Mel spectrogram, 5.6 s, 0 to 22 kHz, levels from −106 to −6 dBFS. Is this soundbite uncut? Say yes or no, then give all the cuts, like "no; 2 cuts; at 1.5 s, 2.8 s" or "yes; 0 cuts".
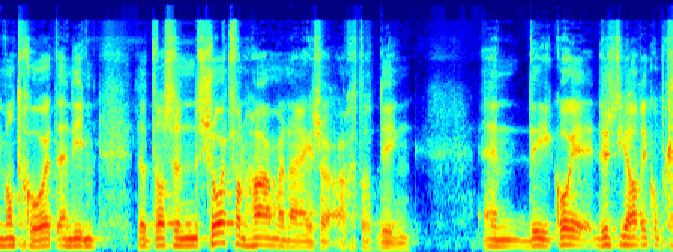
yes; 0 cuts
